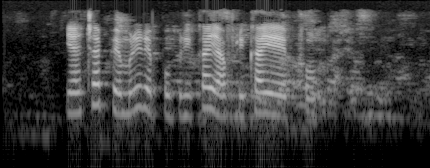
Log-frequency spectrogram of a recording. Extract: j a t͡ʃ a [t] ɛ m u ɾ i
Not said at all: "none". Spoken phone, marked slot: p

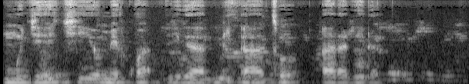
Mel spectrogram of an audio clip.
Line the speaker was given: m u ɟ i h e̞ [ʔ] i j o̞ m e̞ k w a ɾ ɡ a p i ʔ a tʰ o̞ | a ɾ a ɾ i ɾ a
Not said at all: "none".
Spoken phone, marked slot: c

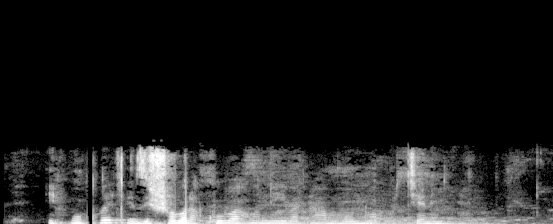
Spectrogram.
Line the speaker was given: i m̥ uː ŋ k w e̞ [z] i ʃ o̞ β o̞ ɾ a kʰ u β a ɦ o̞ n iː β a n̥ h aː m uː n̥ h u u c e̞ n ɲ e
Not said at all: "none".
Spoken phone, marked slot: z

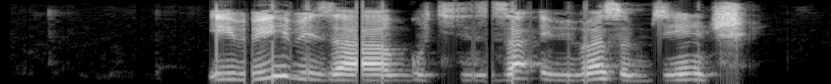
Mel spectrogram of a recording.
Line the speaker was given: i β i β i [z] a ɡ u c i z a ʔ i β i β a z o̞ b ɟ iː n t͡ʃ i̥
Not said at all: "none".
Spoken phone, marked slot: z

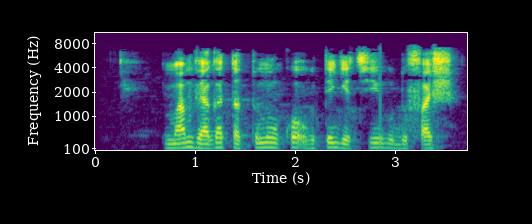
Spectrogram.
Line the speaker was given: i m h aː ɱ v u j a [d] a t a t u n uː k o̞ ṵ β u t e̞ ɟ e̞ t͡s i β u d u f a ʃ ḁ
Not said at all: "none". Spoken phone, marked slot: ɡ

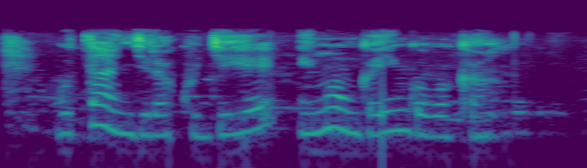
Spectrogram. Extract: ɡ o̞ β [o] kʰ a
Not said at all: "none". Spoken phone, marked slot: o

